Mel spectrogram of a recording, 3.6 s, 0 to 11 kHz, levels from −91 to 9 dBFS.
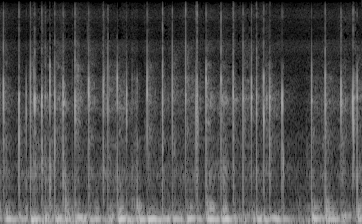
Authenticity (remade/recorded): remade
